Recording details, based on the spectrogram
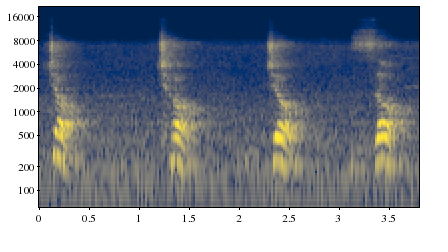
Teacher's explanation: તમારી જીભનો જે મધ્ય ભાગ છે તે તમારા તાળવાને સ્પર્શે છે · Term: તાલવ્ય ધ્વનિઓ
